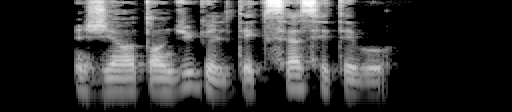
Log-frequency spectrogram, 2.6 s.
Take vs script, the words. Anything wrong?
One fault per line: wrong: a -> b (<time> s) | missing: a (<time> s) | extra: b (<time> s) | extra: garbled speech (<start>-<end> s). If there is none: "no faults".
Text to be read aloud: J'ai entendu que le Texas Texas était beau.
missing: Texas (1.6 s)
